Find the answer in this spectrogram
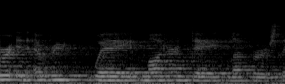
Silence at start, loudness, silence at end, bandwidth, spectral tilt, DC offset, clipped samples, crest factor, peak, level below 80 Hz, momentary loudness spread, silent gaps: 0 s; -39 LUFS; 0 s; 7 kHz; -7.5 dB/octave; under 0.1%; under 0.1%; 16 dB; -22 dBFS; -56 dBFS; 6 LU; none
